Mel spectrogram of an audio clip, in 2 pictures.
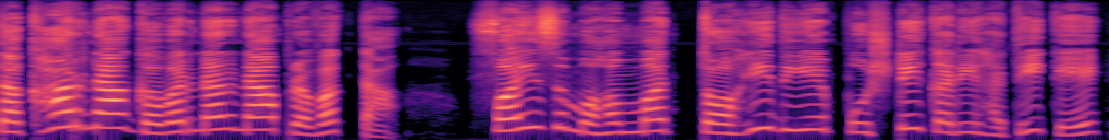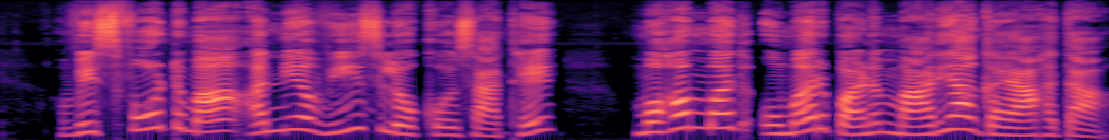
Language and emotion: Gujarati, neutral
